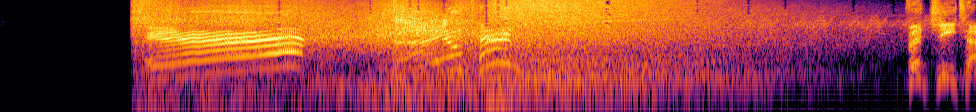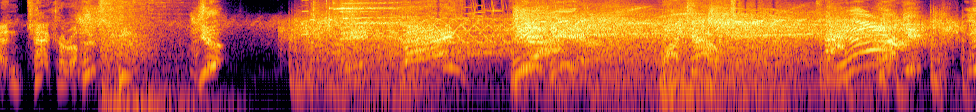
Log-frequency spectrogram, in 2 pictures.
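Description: Game sound effects whoosh and burst during a fight.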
